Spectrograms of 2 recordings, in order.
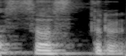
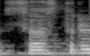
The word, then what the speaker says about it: शस्त्र: यहां पर आपने तालव्य शकार को दतीय सकार बनाया था। आपने बोला था शस्त्र शस्त्र नहीं शस्त्र ऐसा बोलेंगे। ठीक कीजिए। शस्त्र आप दोनों को तालव्य बना गए।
